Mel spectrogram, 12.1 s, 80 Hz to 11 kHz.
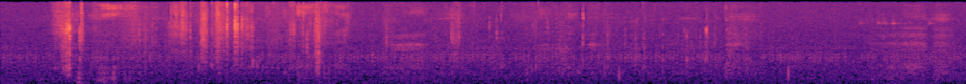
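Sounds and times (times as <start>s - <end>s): dog snoring: 1.1s - 1.6s.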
